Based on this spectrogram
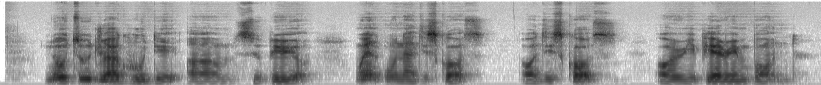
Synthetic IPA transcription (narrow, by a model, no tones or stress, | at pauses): notudɹaɡhudeamsupiɾiɔ | wɛ̃nunadiskɔs | ɔdiskɔs | ɔɾipɛaɹĩmbɔ̃nd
